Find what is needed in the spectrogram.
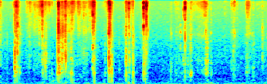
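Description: Tarot cards being handled and shuffled: a quick run of light card snaps and clicks for about two seconds, thinning to a few scattered clicks after that.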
